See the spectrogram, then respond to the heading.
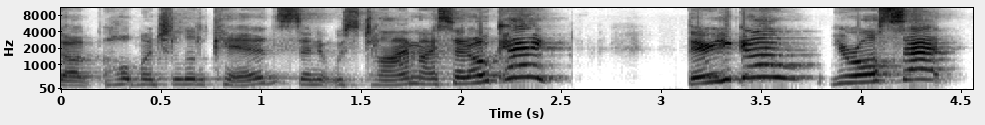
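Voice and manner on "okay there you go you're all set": high, bright encouraging okay; cheerful send-off. Retold or imitated. Coach sending the rabbi to her service, high and cheerful.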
